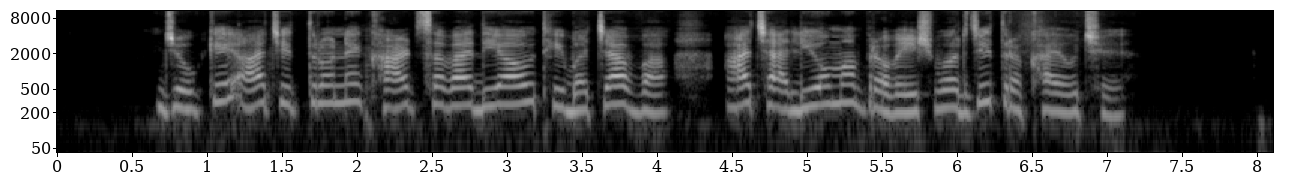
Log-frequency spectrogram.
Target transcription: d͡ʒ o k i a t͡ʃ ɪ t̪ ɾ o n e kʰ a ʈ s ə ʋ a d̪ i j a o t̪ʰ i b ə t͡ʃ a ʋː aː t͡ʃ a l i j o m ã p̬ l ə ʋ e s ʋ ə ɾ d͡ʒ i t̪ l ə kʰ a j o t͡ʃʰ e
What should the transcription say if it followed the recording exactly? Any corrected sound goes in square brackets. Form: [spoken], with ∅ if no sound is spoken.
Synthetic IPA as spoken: d͡ʒ o k [e] a t͡ʃ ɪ t̪ ɾ o n e kʰ a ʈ s ə ʋ a d̪ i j a o t̪ʰ i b ə t͡ʃ a ʋː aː t͡ʃ a l i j o m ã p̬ [ɾ] ə ʋ e [ʃ] ʋ ə ɾ d͡ʒ i t̪ [ɾ] ə kʰ a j o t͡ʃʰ e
